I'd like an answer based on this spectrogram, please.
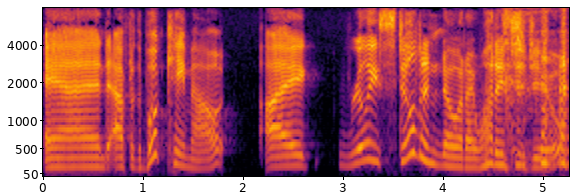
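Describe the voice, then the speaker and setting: Using a normal speaking voice, a woman talks at a fairly slow pace and a medium pitch with lively intonation. The sound is dry and close with no echo, over a quiet background. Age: 40s. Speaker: radio journalist. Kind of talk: interview.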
